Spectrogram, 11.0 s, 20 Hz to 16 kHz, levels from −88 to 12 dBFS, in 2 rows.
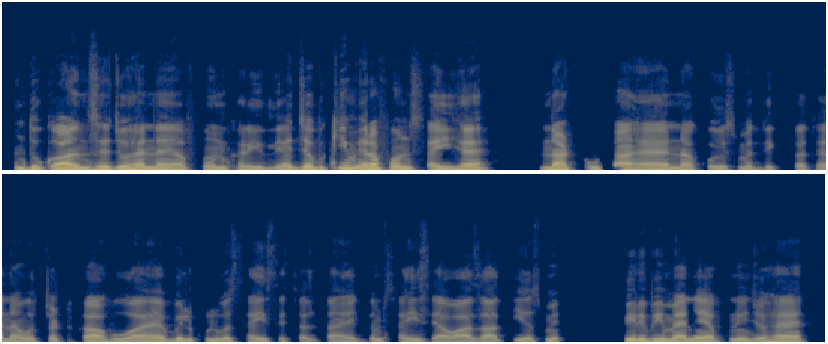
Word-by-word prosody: दुकान 130 Hz, -2 st, +5 dB
से 135 Hz, +2 st, +4 dB
जो 140 Hz, +2 st, +5 dB
है 140 Hz, 0 st, +7 dB
नया 125 Hz, -1 st, +3 dB
फ़ोन 125 Hz, +1 st, -3 dB
ख़रीद 120 Hz, -1 st, -3 dB
लिया। 175 Hz, +5 st, 0 dB
जब 185 Hz, -1 st, +3 dB
कि 240 Hz, -, +2 dB
मेरा 205 Hz, -3 st, +6 dB
फ़ोन 200 Hz, 0 st, +2 dB
सही 135 Hz, -4 st, -1 dB
है 155 Hz, +6 st, +3 dB, 0.4 s
ना 140 Hz, 0 st, +5 dB
टूटा 140 Hz, 0 st, -2 dB
है 135 Hz, +2 st, +2 dB
ना 135 Hz, 0 st, -1 dB
कोई 135 Hz, 0 st, -6 dB
उसमें 130 Hz, -1 st, -8 dB
दिक़्क़त 130 Hz, 0 st, -11 dB
है 130 Hz, -, -3 dB
ना 130 Hz, -, -3 dB
वो 130 Hz, 0 st, -2 dB
चटका 135 Hz, 0 st, -5 dB
हुआ 120 Hz, 0 st, 0 dB
है 125 Hz, +1 st, +1 dB
बिल्कुल 135 Hz, +2 st, -4 dB
वो 135 Hz, -, -2 dB
सही 130 Hz, -1 st, -7 dB
से 130 Hz, -1 st, -13 dB
चलता 125 Hz, +1 st, -12 dB
है। 125 Hz, -, -6 dB
एकदम 125 Hz, +3 st, -9 dB
सही 140 Hz, +1 st, -7 dB
से 140 Hz, -, -11 dB
आवाज़ 125 Hz, -1 st, -4 dB
आती 120 Hz, +3 st, -6 dB
है 130 Hz, -, -3 dB
उसमें। 130 Hz, +1 st, -7 dB, 0.4 s
फ़िर 165 Hz, 0 st, +3 dB
भी 180 Hz, +2 st, +1 dB
मैंने 155 Hz, -1 st, +2 dB
अपनी 150 Hz, +1 st, -4 dB
जो 145 Hz, 0 st, -2 dB
है 150 Hz, +3 st, +1 dB
135 Hz, 250 wpm, -22 LUFS, 130-145 Hz, 0.4 s, है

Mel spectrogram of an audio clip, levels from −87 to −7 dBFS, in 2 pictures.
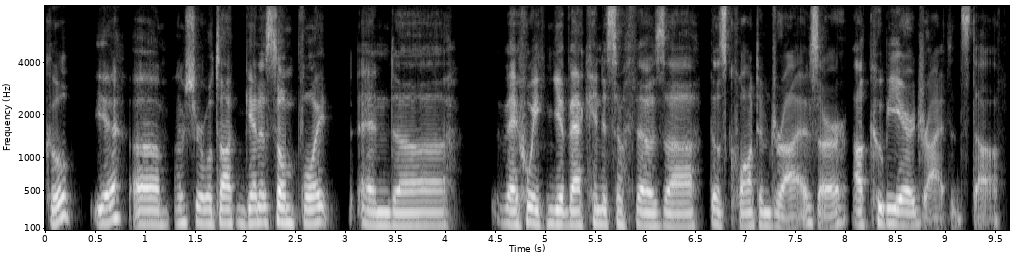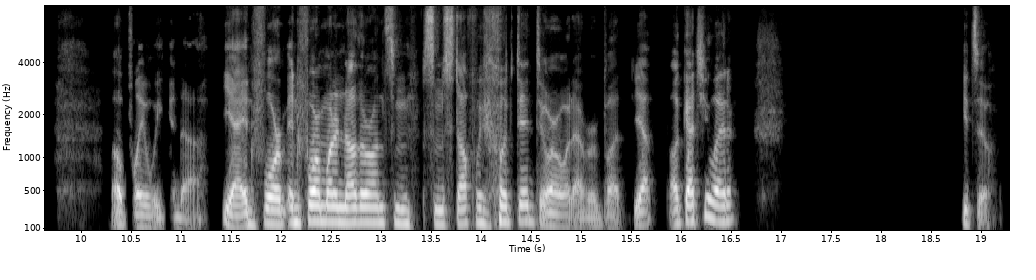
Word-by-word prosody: Cool. 200 Hz, +9 st, +1 dB, 0.2 s
Yeah. 150 Hz, +7 st, +2 dB
Um, 135 Hz, -1 st, +2 dB
I'm 140 Hz, +1 st, -5 dB
sure 145 Hz, 0 st, -1 dB
we'll 140 Hz, 0 st, +1 dB
talk 140 Hz, 0 st, +2 dB
again 145 Hz, +1 st, 0 dB
at 150 Hz, 0 st, +1 dB
some 145 Hz, -2 st, +3 dB
point, 145 Hz, +2 st, +1 dB, 0.3 s
and, 125 Hz, -3 st, 0 dB
uh, 125 Hz, 0 st, -1 dB, 0.4 s
maybe 135 Hz, -3 st, 0 dB
we 145 Hz, -3 st, +4 dB
can 135 Hz, +2 st, -8 dB
get 135 Hz, -1 st, +3 dB
back 130 Hz, +1 st, +2 dB
into 135 Hz, -1 st, +1 dB
some 135 Hz, 0 st, -1 dB
of 120 Hz, -, -14 dB
those, 120 Hz, -2 st, +1 dB
uh, 120 Hz, 0 st, -1 dB
those 130 Hz, -4 st, 0 dB
quantum 125 Hz, 0 st, -2 dB
drives, 120 Hz, +5 st, -3 dB
or 105 Hz, -, -2 dB
Alcubierre 130 Hz, -1 st, +1 dB
drives 135 Hz, -, -9 dB
and -, -, -16 dB
stuff. -, -, -9 dB, 0.7 s
Hopefully, 110 Hz, -, -1 dB
we 110 Hz, -, -7 dB
can, -, -, -12 dB
uh, -, -, -13 dB, 0.2 s
yeah, -, -, +2 dB
inform 135 Hz, +2 st, +3 dB
inform 155 Hz, +2 st, +5 dB
one 155 Hz, 0 st, +6 dB
another 150 Hz, 0 st, +5 dB
on 150 Hz, 0 st, 0 dB
some 140 Hz, -3 st, -3 dB
some 135 Hz, -1 st, -1 dB
stuff 140 Hz, +1 st, -2 dB
we've 135 Hz, -6 st, -4 dB
looked 150 Hz, -1 st, +1 dB
into 160 Hz, -1 st, -1 dB
or 115 Hz, -, +1 dB
whatever. 65 Hz, -, -7 dB
But, 60 Hz, -, -10 dB
yep, -, -, -3 dB
I'll 135 Hz, -, -1 dB
catch 160 Hz, +5 st, +2 dB
you 205 Hz, -, +2 dB
later. 165 Hz, -1 st, +1 dB, 2.3 s
You, -, -, -4 dB
too. -, -, -10 dB
135 Hz, 175 wpm, -22 LUFS, 125-150 Hz, 2.3 s, one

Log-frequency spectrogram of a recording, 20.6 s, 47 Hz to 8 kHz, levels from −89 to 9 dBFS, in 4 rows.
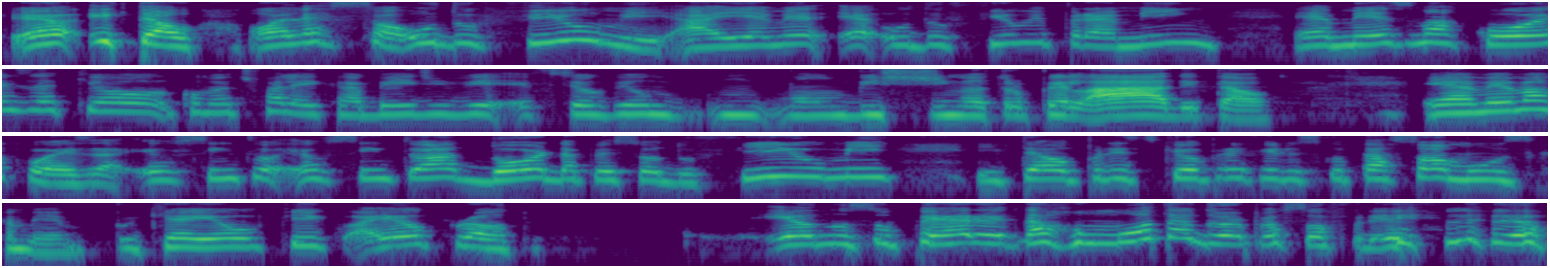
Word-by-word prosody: Eh, 275 Hz, +2 st, +6 dB
então, 300 Hz, -9 st, +7 dB, 0.2 s
olha 255 Hz, +7 st, +1 dB
só, 240 Hz, -, -1 dB
o 295 Hz, -, -2 dB
do 275 Hz, 0 st, -7 dB
filme, 280 Hz, -, -3 dB
aí 205 Hz, +4 st, 0 dB
é 235 Hz, -, -8 dB
me 265 Hz, +2 st, -5 dB
eh, -, -, -3 dB
o 240 Hz, -, -9 dB
do 240 Hz, +2 st, -11 dB
filme, 275 Hz, +5 st, -11 dB
para 230 Hz, -4 st, -5 dB
mim, 260 Hz, +3 st, -8 dB, 0.2 s
é 230 Hz, +2 st, -3 dB
a -, -, -4 dB
mesma 270 Hz, +3 st, -1 dB
coisa 265 Hz, +2 st, +2 dB
que 270 Hz, 0 st, -12 dB
eu, 250 Hz, -2 st, -3 dB
como 240 Hz, -2 st, -11 dB
eu 230 Hz, -, -11 dB
te -, -, -18 dB
falei, 245 Hz, -5 st, -7 dB
acabei 205 Hz, +1 st, -8 dB
de 205 Hz, 0 st, -11 dB
ver 210 Hz, -2 st, -8 dB
se 210 Hz, -, -7 dB
eu 200 Hz, -, -4 dB
ver 210 Hz, +1 st, -5 dB
um 200 Hz, -3 st, -6 dB
um 195 Hz, -2 st, -9 dB
um 190 Hz, -, -8 dB
bichinho 195 Hz, 0 st, -6 dB
atropelado, 185 Hz, 0 st, +8 dB
e -, -, -11 dB
tal, 140 Hz, -4 st, -2 dB, 0.5 s
é 220 Hz, +1 st, +3 dB
a 230 Hz, -, +6 dB
mesma 290 Hz, +4 st, +3 dB
coisa. 175 Hz, -10 st, -1 dB
Eu 220 Hz, 0 st, -5 dB
sinto 255 Hz, +4 st, -8 dB
eu 245 Hz, -1 st, -7 dB
sinto 255 Hz, +3 st, -9 dB
a 275 Hz, +1 st, +4 dB
dor 230 Hz, +4 st, +3 dB
da 240 Hz, 0 st, -6 dB
pessoa 225 Hz, -1 st, -4 dB
do 180 Hz, -2 st, -12 dB
filme, 280 Hz, -, -4 dB, 0.3 s
então 245 Hz, +3 st, 0 dB
por 250 Hz, -, -10 dB
isso 240 Hz, -, -7 dB
que 260 Hz, -, -6 dB
eu 255 Hz, -, +4 dB
prefiro 255 Hz, -2 st, -9 dB
escutar 245 Hz, +2 st, -3 dB
só 275 Hz, +3 st, +2 dB
música 230 Hz, -4 st, -5 dB
mesmo, 145 Hz, 0 st, -9 dB
porque 205 Hz, +3 st, -5 dB
aí 220 Hz, -1 st, +4 dB
eu 225 Hz, +1 st, 0 dB
fico 245 Hz, -2 st, -8 dB
aí -, -, -1 dB
eu 270 Hz, +2 st, +2 dB
pronto, 210 Hz, -7 st, -2 dB, 0.7 s
eu 275 Hz, -9 st, +3 dB
não 285 Hz, 0 st, -4 dB
supero 300 Hz, +2 st, +2 dB
e 290 Hz, -, +5 dB
ainda 300 Hz, +2 st, +5 dB
arrumo 315 Hz, 0 st, -2 dB
outra 450 Hz, +4 st, +4 dB
dor 280 Hz, -2 st, +2 dB
para 270 Hz, +1 st, -3 dB
eu -, -, -9 dB
sofrer, 275 Hz, -, -2 dB
entendeu? 325 Hz, -4 st, +3 dB
245 Hz, 240 wpm, -26 LUFS, 210-275 Hz, 0.7 s, atropelado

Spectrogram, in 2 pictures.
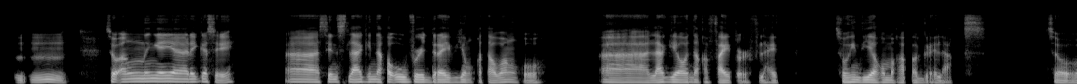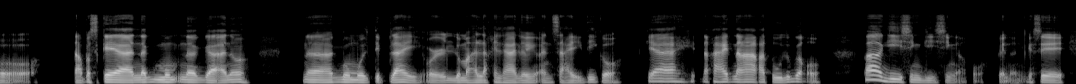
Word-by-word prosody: Mm, 105 Hz, -3 st, -4 dB, 0.4 s
so -, -, +2 dB
ang 135 Hz, +2 st, 0 dB
nangyayari 135 Hz, -2 st, +2 dB
kasi, 120 Hz, -3 st, -3 dB, 0.5 s
ah, 120 Hz, -1 st, +1 dB
since 115 Hz, +1 st, -3 dB
lagi 115 Hz, +1 st, +1 dB
naka-overdrive 110 Hz, -2 st, +1 dB
yung 105 Hz, -3 st, -3 dB
katawan 105 Hz, +3 st, -2 dB
ko, 90 Hz, -3 st, -7 dB, 0.5 s
ah, 100 Hz, -1 st, 0 dB
lagi 105 Hz, +2 st, +1 dB
ako 105 Hz, 0 st, +2 dB
naka-fight 100 Hz, -3 st, -1 dB
or -, -, -3 dB
flight. -, -, -7 dB, 0.5 s
So 105 Hz, -, -3 dB
hindi 110 Hz, -1 st, 0 dB
ako 105 Hz, 0 st, -2 dB
makapag-relax, 90 Hz, -3 st, -7 dB, 0.6 s
so 85 Hz, -2 st, -3 dB, 0.4 s
tapos -, -, 0 dB
kaya 105 Hz, -3 st, +9 dB
nagmu 110 Hz, +1 st, +3 dB
nag-aano 105 Hz, 0 st, +3 dB, 0.6 s
nagmu-multiply 105 Hz, -2 st, +2 dB
or 90 Hz, -2 st, +1 dB
lumalaki 95 Hz, +1 st, -1 dB
lalo 95 Hz, -1 st, +2 dB
yung 95 Hz, -, -3 dB
anxiety 90 Hz, +2 st, -4 dB
ko 95 Hz, -, -2 dB, 0.3 s
kaya 135 Hz, -2 st, +1 dB, 0.2 s
na -, -, -3 dB
kahit 125 Hz, 0 st, +2 dB
nakakatulog 115 Hz, +1 st, +2 dB
ako -, -, -6 dB, 0.5 s
pagising-gising 105 Hz, -, +1 dB
ako, -, -, -19 dB
ganun. -, -, -8 dB
Kasi, 95 Hz, -3 st, +1 dB
105 Hz, 120 wpm, -24 LUFS, 95-115 Hz, 0.6 s, kaya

